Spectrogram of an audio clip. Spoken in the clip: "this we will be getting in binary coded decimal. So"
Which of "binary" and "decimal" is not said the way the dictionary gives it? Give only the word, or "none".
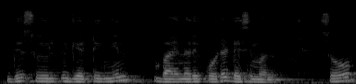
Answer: none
